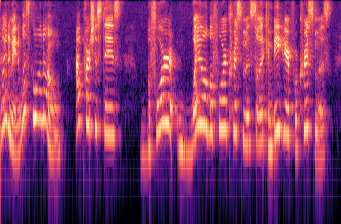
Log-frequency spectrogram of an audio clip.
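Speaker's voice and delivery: high-pitched, wide-swinging, alarmed and puzzled tone.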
